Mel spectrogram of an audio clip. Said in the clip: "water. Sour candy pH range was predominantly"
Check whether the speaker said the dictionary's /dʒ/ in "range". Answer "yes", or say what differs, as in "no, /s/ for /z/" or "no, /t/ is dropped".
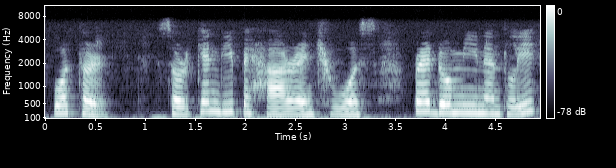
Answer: no, /tʃ/ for /dʒ/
